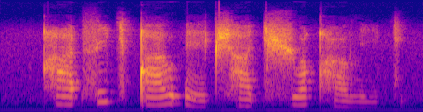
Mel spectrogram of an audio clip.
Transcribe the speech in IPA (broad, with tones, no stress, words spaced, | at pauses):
qʰæ˧ʔsi˥cǃa˧˥ʊ̯ ʔe˩˧t͡ʃʰa˧c ʃu˧˥qʰu˩li˩c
